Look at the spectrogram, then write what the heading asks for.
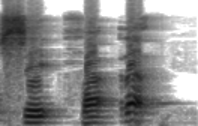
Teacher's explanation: la primera vocal e que es una e muy corta muy corta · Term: sheva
